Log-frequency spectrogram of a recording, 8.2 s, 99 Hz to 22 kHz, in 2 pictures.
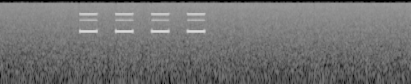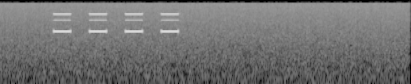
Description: Beep code, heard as a piezo beeper, played twice, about 2950 Hz. 4 short. In AMI BIOS tables: system timer failure; in Dell tables: memory read or write failure.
